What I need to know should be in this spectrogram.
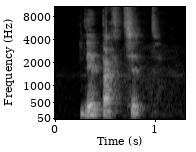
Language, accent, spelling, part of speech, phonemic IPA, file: French, Canada, départîtes, verb, /de.paʁ.tit/, LL-Q150 (fra)-départîtes.wav
- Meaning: second-person plural past historic of départir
